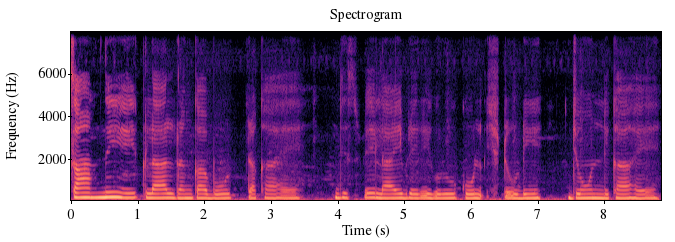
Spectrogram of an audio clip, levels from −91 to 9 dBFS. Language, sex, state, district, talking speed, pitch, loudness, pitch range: Hindi, female, Uttar Pradesh, Lucknow, 110 wpm, 190 Hz, -16 LUFS, 185-200 Hz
